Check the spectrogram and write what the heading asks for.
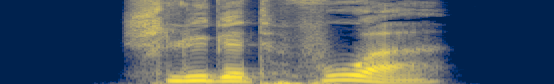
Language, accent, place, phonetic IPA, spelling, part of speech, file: German, Germany, Berlin, [ˌʃlyːɡət ˈfoːɐ̯], schlüget vor, verb, De-schlüget vor.ogg
- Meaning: second-person plural subjunctive II of vorschlagen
